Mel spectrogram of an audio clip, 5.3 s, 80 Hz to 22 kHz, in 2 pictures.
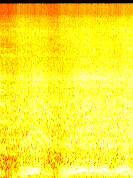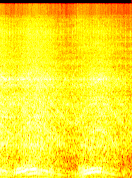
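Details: Freshly built high-performance air-cooled VW flat-four for a Baja Bug on its first run at the builder's shop, still cold with 50 lb oil pressure at idle: blipped about once a second, each rev rising and falling cleanly, no knocks or misses. Healthy rev.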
